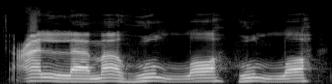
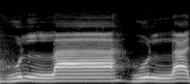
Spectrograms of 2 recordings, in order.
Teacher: Huruf lam yang di tengahnya ini kita baca tebal, kita baca tabkhim. Huruf lam jalalahnya itu kita baca tebal.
